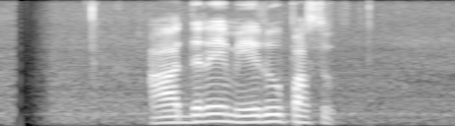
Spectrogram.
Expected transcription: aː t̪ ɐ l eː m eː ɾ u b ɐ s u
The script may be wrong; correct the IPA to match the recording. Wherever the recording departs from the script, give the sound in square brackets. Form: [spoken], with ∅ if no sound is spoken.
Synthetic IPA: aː [d̪] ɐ [ɾ] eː m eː ɾ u [p] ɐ s u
